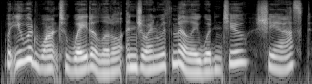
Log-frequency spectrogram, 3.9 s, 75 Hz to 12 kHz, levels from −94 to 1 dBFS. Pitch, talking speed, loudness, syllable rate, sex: 205 Hz, 245 wpm, -16 LUFS, 5.1 syllables/s, female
